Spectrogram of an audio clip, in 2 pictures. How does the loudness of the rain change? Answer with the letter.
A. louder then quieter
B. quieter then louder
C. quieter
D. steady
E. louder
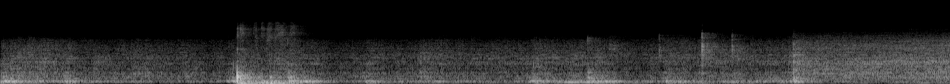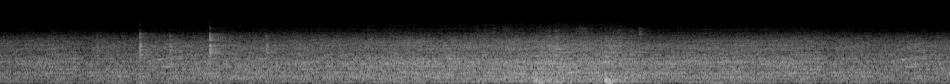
E.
